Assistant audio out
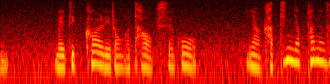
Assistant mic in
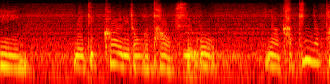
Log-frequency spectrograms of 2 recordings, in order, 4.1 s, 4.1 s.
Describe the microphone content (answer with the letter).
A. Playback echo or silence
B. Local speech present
B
